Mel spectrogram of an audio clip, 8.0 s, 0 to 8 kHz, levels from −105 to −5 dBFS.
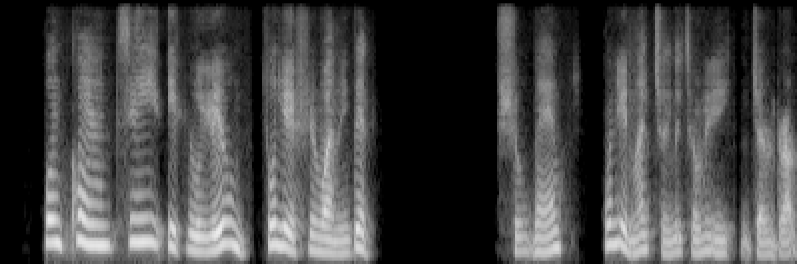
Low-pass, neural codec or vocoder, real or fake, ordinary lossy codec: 7.2 kHz; codec, 16 kHz, 0.5 kbps, FreqCodec, larger model; fake; none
